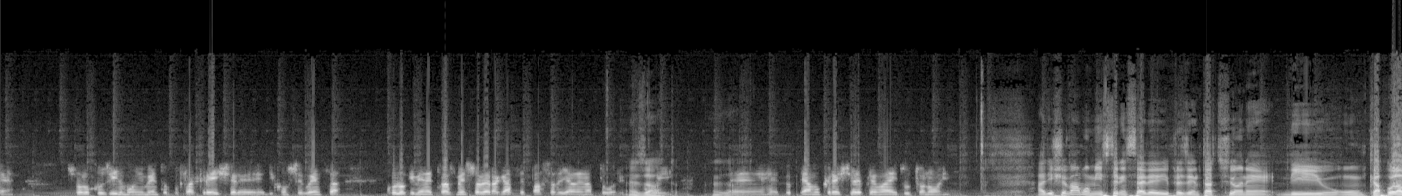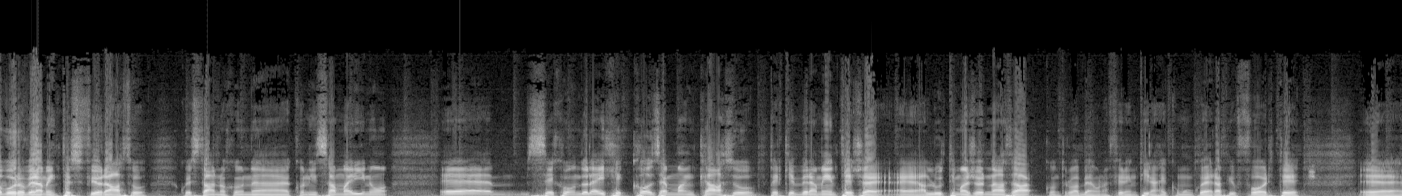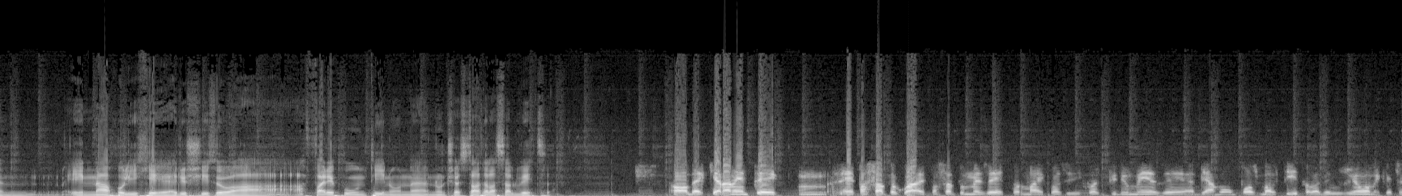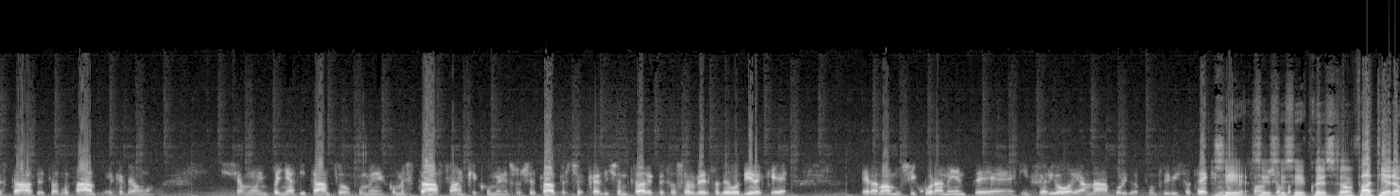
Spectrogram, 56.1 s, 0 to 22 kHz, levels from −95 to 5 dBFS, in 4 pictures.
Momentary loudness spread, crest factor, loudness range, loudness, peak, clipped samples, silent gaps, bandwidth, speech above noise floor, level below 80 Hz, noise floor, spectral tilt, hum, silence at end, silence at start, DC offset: 14 LU; 14 dB; 6 LU; -14 LUFS; 0 dBFS; under 0.1%; none; 14.5 kHz; 29 dB; -22 dBFS; -42 dBFS; -5.5 dB/octave; none; 0 s; 0 s; under 0.1%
